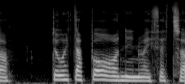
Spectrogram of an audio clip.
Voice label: "boon", Welsh

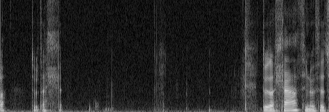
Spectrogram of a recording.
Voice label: "llath", Welsh

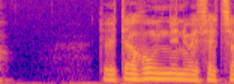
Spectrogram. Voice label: "hwn" Welsh

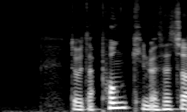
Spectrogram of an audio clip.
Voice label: "pwnc", Welsh

